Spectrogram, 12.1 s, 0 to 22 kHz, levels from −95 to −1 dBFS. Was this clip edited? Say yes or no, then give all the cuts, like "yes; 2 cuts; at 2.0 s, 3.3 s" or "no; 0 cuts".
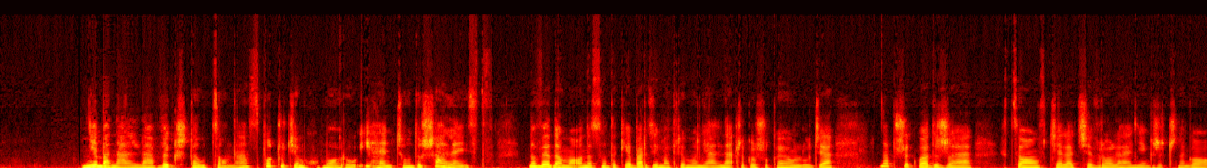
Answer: yes; 2 cuts; at 5.3 s, 7.3 s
